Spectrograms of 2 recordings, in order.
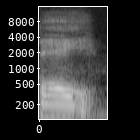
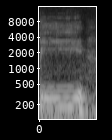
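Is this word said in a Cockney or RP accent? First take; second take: Cockney; RP. First: The vowel is shifted, sounding like bay. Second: It has the standard RP vowel.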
